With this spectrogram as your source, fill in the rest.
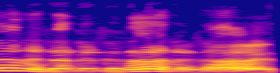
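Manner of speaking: robotic, machine-like voice.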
